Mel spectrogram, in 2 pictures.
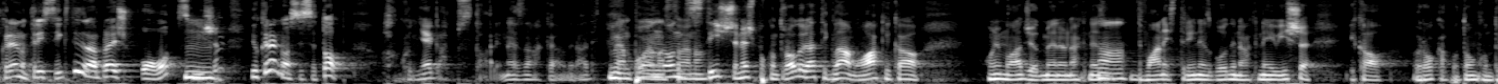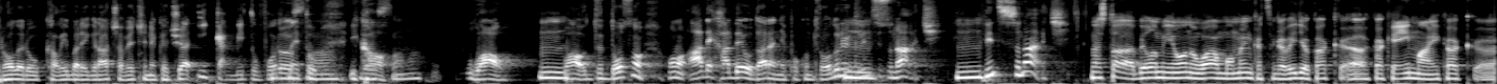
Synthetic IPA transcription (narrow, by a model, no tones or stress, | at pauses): t͡ʃukɾenut̪ɾiːsikt̪id̪anapɾaʋiʃoʋosmiʃeniokɾeːnuosiset̪op | akʰod̪ɲeɡast̪ʋa̰ːɾḭneznaakaj̰o̰niɾa̰ːd̪ipoonont̪iʃt͡ʃ̪eneʃt̪opokont̪ɾo̞lˠejaːt̪iɡled̪amoʋakoikao | onimlˠaːd͡ʒiod̪meneonakneznad̪ʋaːnest̪ːɾiːnest̪ɡo̞d̪inakneʋiʃeikao | ɾo̞kapot̪o̞mkont̪ɾoleɾukalibaɾiɡɾaːt͡ʃaʋet͡ɕinekat͡ʃujaːʔikak̪̚bit̪ufoɾonet̪t̪uikaoono | waw | wawt̪od̪oslooonoʔad̪exad̪eud̪aɾaɲepoko̞nt̪ɾolˠeɾuit̪ɾisisunaːt͡ʃi̥p̪ɾinsi̥sunaːt͡ʃi̥ | z̥naːʃst̪abiːlˠomijeo̞nouwamoment̪̚kad̪samŋɡaʋid̪iokakkakeimaikak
